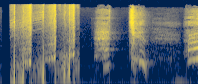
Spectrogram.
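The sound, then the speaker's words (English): A sneezing fit: a quick run of loud, sharp sneezes packed into the first second, then a few softer breathy bursts with short pauses between them. “Who's having a sneezing fit?”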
